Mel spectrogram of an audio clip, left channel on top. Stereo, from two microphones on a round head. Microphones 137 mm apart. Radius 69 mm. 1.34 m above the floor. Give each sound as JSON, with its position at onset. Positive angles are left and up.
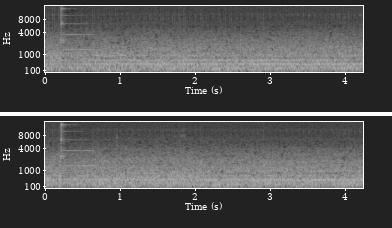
{"t": 0.2, "sound": "a bell", "side_deg": -5}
